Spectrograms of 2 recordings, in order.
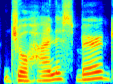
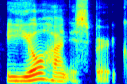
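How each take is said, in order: First: The name begins with a J sound. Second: The name begins with a Y sound.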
